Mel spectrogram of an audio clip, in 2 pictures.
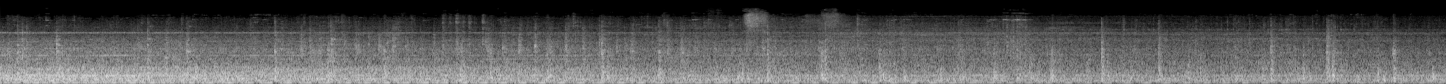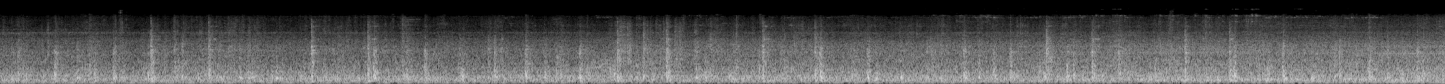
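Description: Passenger coaches rolling past at a steady speed, their steel wheels clicking rapidly over rail joints, a little louder in the first few seconds and then even.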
